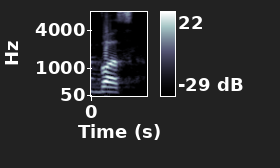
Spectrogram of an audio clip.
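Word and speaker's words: bus: उसी प्रकार एक और शब्द है यहाँ पर बी यू एस, बी को ब पढ़ेंगे, यू को अ पढ़ते हैं तो अ साइलेंट होगा, एस का क्या हुआ, स हो गया बस।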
